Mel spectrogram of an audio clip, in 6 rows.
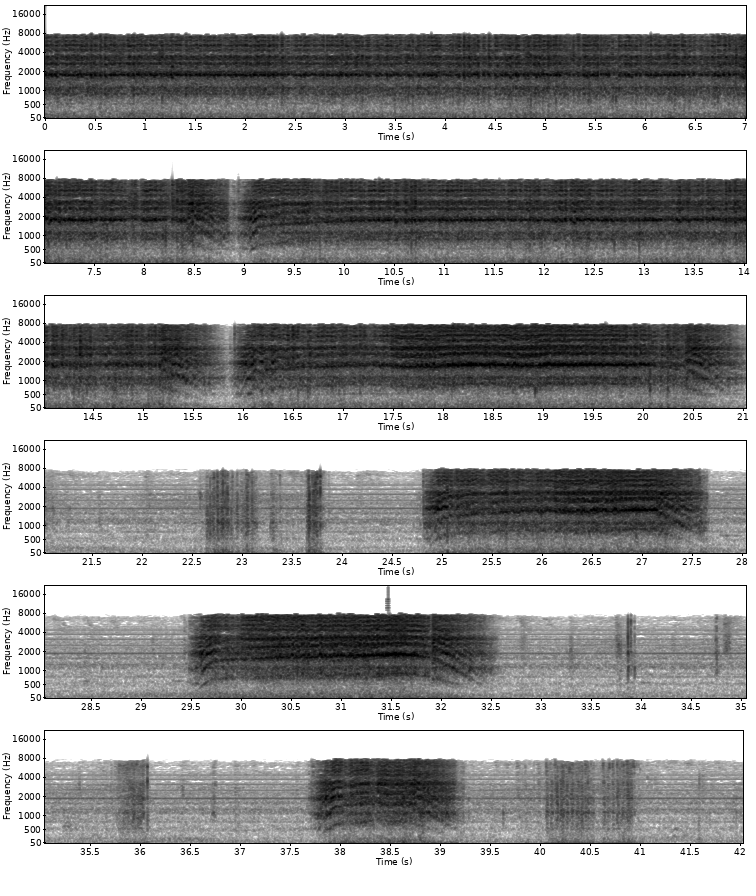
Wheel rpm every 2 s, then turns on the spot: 230, 230, 240, 230, 150, 230, 230, 170, 180, 220, 80, 10, 110, 150, 30, 190, 30, 0, 20, 80, 10.
22-24 38-40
